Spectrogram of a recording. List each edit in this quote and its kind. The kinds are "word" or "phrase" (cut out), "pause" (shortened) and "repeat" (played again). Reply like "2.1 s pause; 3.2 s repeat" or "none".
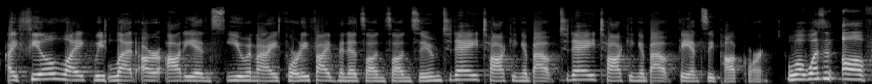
1.1 s word; 2.2 s phrase; 2.8 s word; 3.9 s repeat; 5.6 s repeat; 7.7 s pause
